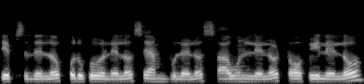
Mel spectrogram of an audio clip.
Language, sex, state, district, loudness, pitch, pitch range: Hindi, male, Uttar Pradesh, Jyotiba Phule Nagar, -16 LUFS, 135 Hz, 130-140 Hz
